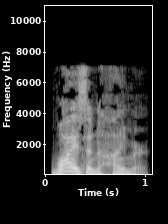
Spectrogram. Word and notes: wisenheimer: British English

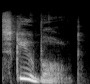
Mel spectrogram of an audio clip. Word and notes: skewbald: British English

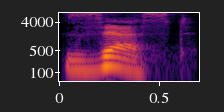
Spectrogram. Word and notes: zest: American English

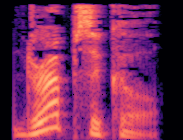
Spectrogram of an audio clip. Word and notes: dropsical: British English

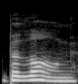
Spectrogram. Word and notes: belong: American English

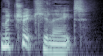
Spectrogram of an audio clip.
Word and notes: matriculate: British English

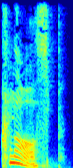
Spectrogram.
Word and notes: clasp: British English

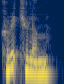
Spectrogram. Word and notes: curriculum: British English

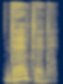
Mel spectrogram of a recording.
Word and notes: dented: American English

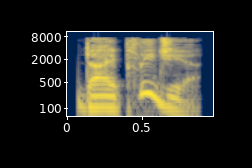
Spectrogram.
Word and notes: diplegia: British English

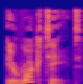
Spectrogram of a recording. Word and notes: eructate: British English

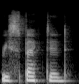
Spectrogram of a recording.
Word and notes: respected: American English

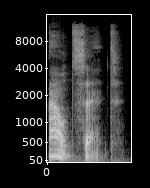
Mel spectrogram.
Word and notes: outset: British English

